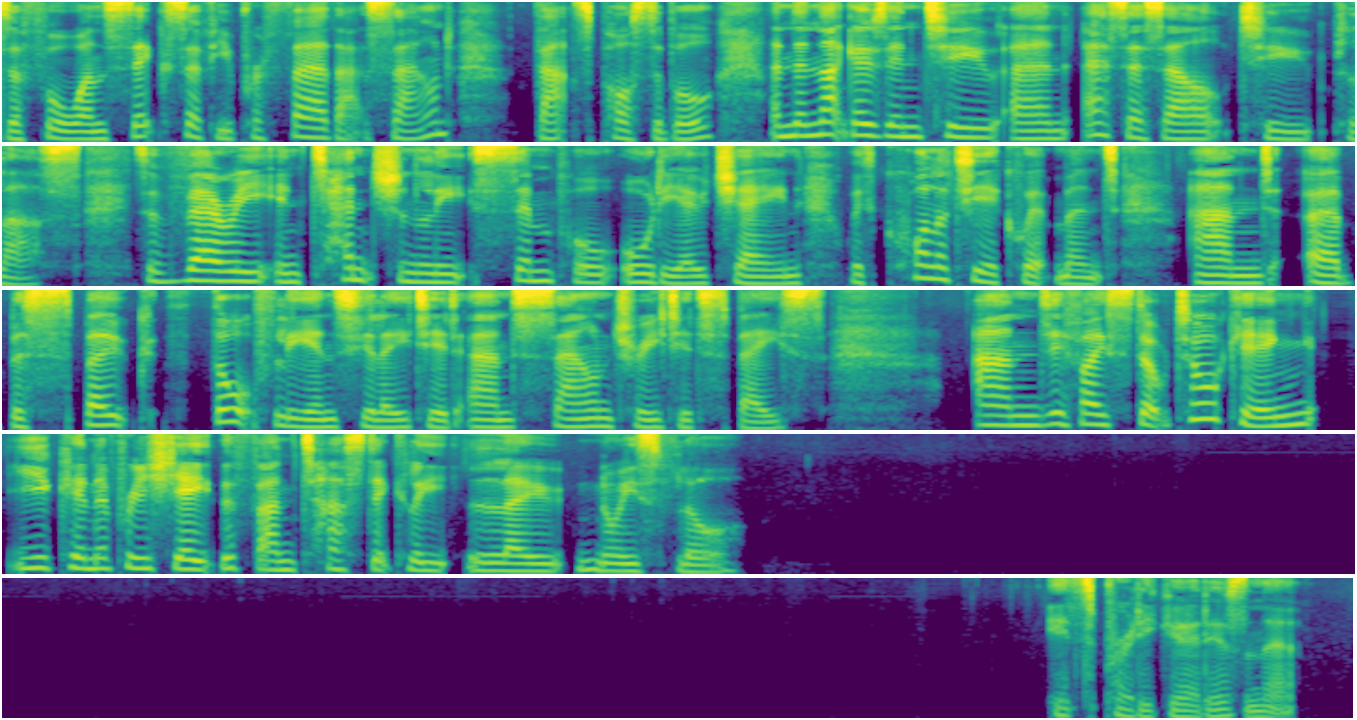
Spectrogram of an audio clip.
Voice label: raw studio sample, Professional Voiceover Services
